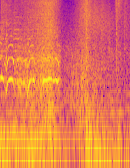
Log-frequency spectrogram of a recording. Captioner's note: indians whoop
